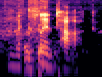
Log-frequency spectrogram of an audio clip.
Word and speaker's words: McLintock: McLintock. The last syllable is talk, like a clock. McLintock.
